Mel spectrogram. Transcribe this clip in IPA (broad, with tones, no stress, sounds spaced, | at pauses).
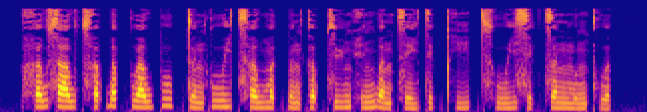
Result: h ɐ˨˥ w s aː˨ w t͡sʰ ɐ˨˥ p̚ w ɐ˥ p̚ kʷ aː˧ w p uː˥ p̚ t̪ ɵ˨˩ n k uː˧ j t͡sʰ ɐ˨ w m ɐ˨ k̚ p ɵ˨˩ n k ɐ˨ p̚ s yː˨˧ ŋ h ɪ˨˥ ŋ w ɐ˨˩ n t͡s e˨ j t̪ ɪ˨˥ k̚ pʰ iː˨˥ p̚ t͡sʰ uː˨˥ j s ɪ˨˥ k̚ t͡s ɐ˧ n m ʊ˨˥ ŋ kʷʰ ɐ˨˥ k̚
